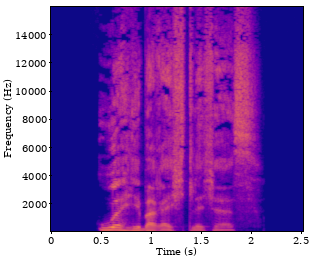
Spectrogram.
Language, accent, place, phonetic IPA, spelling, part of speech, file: German, Germany, Berlin, [ˈuːɐ̯heːbɐˌʁɛçtlɪçəs], urheberrechtliches, adjective, De-urheberrechtliches.ogg
- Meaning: strong/mixed nominative/accusative neuter singular of urheberrechtlich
